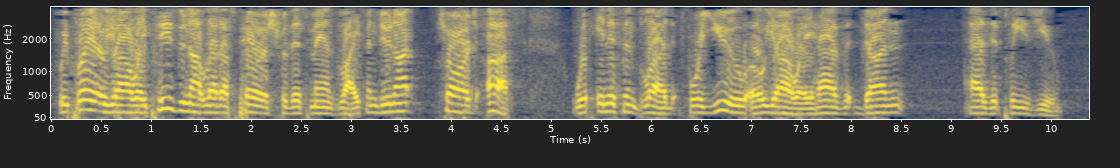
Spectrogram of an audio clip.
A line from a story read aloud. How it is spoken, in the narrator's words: they cried out to Yahweh and said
